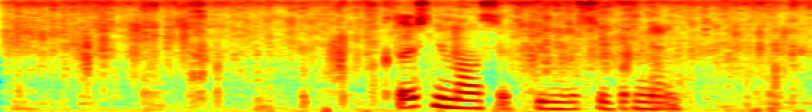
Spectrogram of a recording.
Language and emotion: Russian, neutral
